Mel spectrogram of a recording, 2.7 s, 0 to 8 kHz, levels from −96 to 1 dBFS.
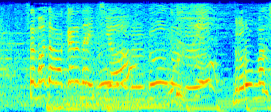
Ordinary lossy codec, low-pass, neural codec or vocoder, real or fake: Opus, 32 kbps; 7.2 kHz; none; real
